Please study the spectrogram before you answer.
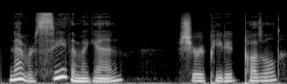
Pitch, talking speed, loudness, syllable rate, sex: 185 Hz, 145 wpm, -15 LUFS, 5.5 syllables/s, female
